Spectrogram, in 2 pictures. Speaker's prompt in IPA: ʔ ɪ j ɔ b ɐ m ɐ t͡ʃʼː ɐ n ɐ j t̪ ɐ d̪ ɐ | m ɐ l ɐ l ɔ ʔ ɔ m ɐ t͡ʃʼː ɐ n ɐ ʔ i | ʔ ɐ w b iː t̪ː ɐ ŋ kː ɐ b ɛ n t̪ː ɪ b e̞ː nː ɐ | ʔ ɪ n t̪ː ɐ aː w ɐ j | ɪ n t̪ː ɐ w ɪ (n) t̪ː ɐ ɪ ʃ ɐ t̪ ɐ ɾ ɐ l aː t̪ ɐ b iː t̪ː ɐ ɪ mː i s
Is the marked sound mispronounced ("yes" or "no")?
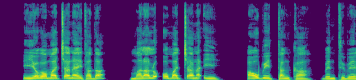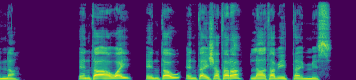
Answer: no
